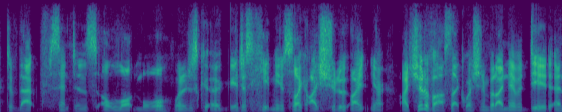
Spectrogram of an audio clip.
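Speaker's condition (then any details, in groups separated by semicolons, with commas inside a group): No condition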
